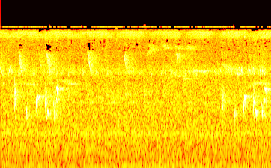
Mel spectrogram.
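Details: Cream-vented bulbul; song; answering a territorial rival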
